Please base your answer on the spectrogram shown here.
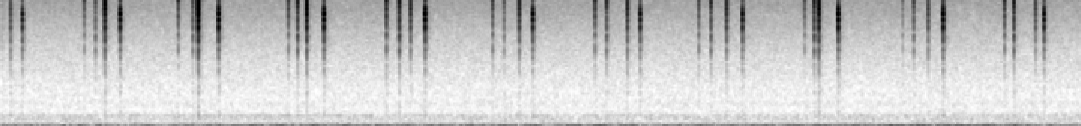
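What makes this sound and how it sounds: Long pink-polished fingernails tap and scratch across a flat, solid, dark wood-grain tabletop. Quick, bright clicks come in irregular bursts of several taps at a time over a steady low rumble, with the scratching adding a soft rasp between them.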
